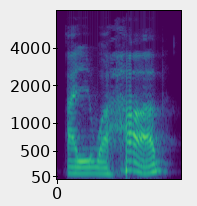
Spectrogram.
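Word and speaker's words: الوهاب: assar and Al wahab in Al wahab I am pronouncing the lamb I am saying Al so I will look for Wow in and I do see the wow here so wow is in the list of alphabets in therefore in I am going to pronounce the lamb in assat I do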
